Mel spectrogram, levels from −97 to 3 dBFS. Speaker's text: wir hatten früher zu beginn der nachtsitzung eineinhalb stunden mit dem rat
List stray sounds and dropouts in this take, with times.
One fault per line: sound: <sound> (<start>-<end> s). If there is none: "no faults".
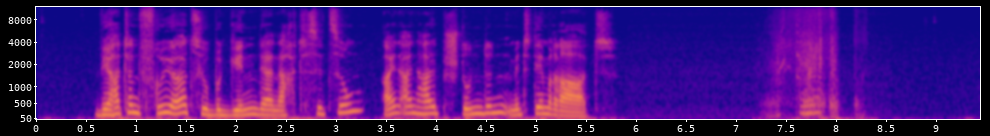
sound: squeak (7.2-8.5 s)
